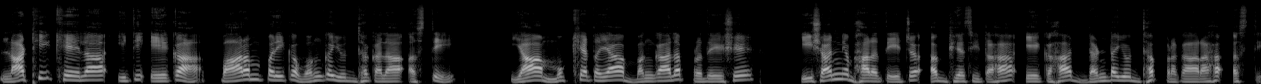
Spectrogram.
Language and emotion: Sanskrit, neutral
